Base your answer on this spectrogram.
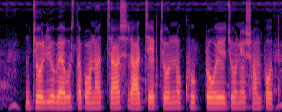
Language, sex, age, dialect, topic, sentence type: Bengali, male, 18-24, Northern/Varendri, agriculture, statement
